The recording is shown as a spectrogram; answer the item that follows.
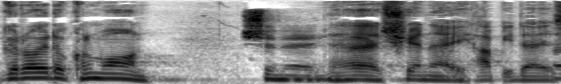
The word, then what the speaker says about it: Gearóid Ó Colmáin: So that's how you pronounce it, Gearóid Ó Colmáin.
